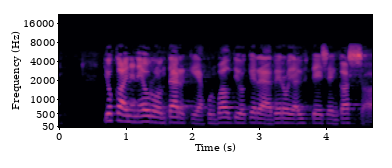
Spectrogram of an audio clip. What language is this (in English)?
Finnish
